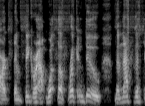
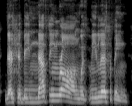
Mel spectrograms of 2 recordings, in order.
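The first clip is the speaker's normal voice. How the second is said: ordinary talk, nothing marked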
